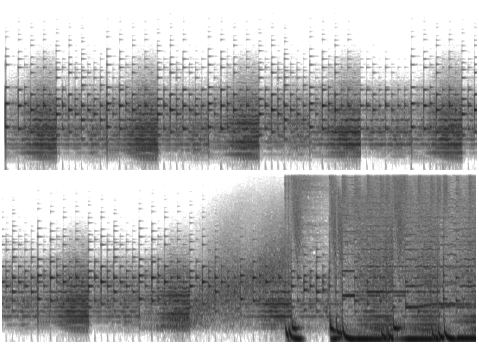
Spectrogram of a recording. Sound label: Ring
